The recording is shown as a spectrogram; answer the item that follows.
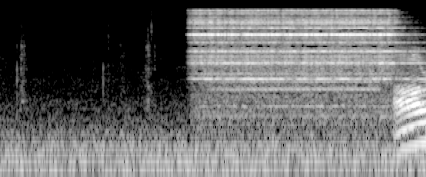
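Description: Electric bell ringing steadily, signalling that time is up on the test. It cuts in suddenly about halfway through, after a quiet room with faint small clicks.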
